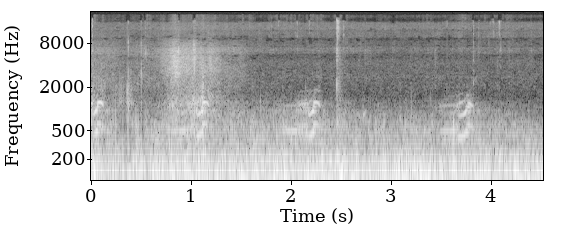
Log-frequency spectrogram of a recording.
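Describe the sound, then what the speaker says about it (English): Two Canada geese honk faintly and far off across the water from an island at night in late March, a few separate calls over quiet low background rumble. "I still hear those Canada goose over there."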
